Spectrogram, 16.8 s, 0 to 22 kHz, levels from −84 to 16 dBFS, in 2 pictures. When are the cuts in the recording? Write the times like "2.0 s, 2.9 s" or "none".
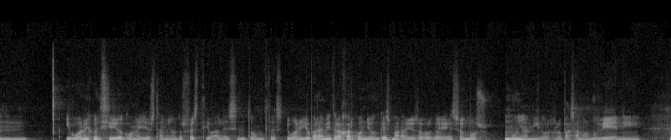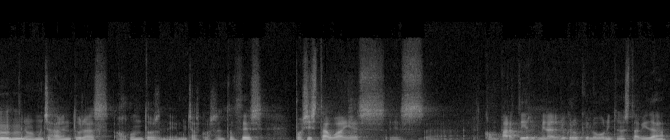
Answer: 10.3 s

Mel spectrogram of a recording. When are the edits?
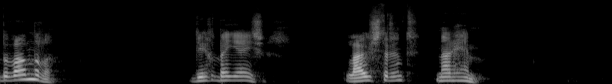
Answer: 4.3 s

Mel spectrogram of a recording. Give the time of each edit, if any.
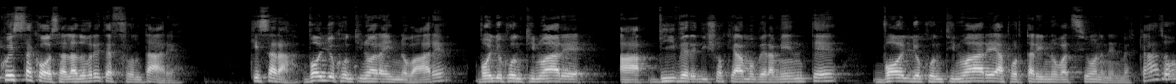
4.7 s

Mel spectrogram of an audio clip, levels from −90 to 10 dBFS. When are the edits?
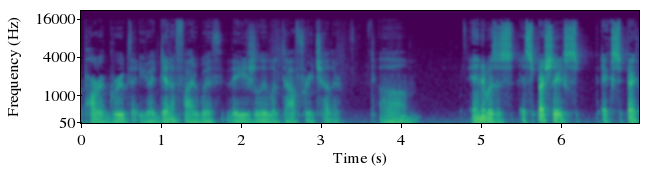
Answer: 3.7 s

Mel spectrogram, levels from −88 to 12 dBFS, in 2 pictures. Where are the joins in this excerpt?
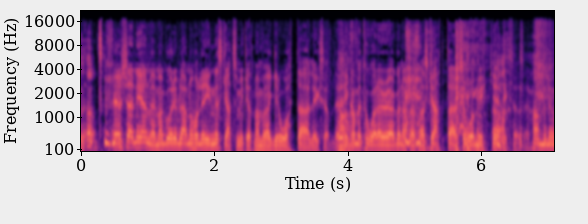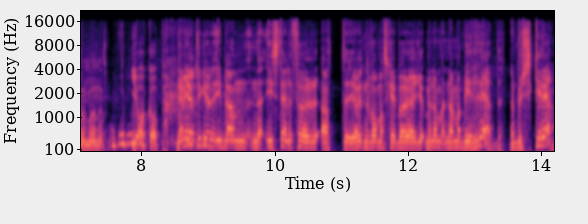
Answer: none

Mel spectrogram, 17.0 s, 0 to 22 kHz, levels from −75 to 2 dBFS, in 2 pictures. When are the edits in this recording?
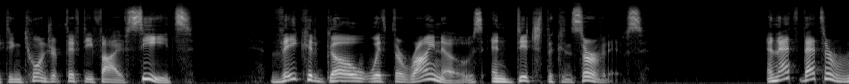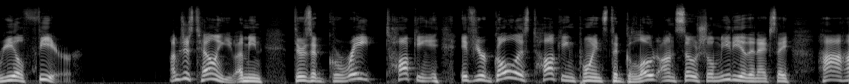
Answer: none

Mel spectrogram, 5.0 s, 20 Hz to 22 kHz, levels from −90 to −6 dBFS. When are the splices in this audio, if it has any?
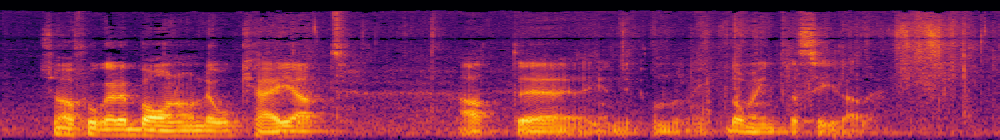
3.0 s

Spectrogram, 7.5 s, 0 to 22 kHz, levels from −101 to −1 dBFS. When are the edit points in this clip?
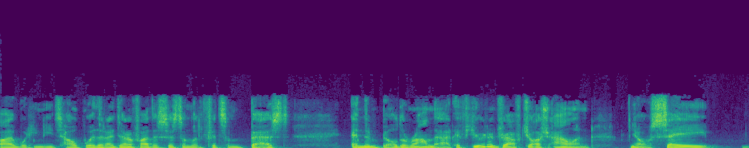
4.5 s

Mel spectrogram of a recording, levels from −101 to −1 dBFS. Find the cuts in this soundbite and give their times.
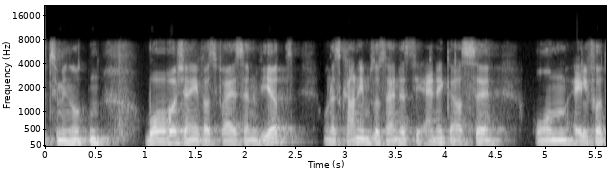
none

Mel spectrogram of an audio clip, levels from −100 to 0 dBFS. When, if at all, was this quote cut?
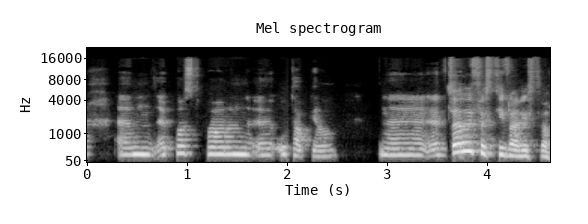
3.6 s

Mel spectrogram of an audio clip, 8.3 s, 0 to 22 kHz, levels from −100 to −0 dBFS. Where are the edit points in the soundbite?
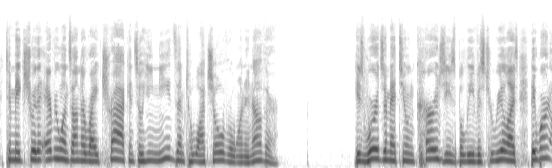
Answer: none

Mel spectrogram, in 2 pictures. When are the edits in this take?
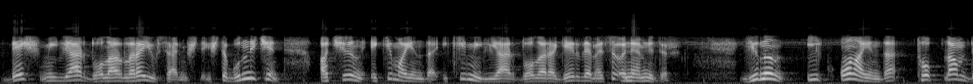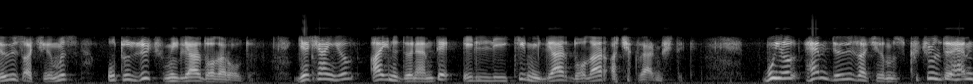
17.1 s

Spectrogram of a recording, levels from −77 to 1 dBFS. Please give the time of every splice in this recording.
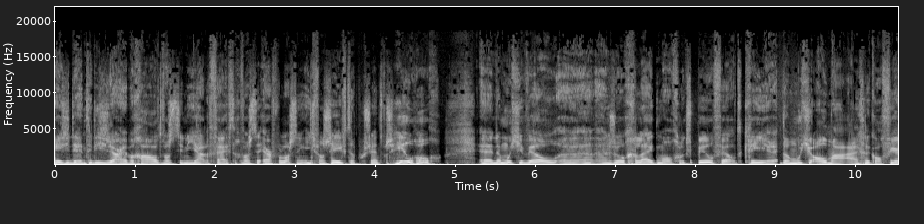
5.2 s, 9.0 s

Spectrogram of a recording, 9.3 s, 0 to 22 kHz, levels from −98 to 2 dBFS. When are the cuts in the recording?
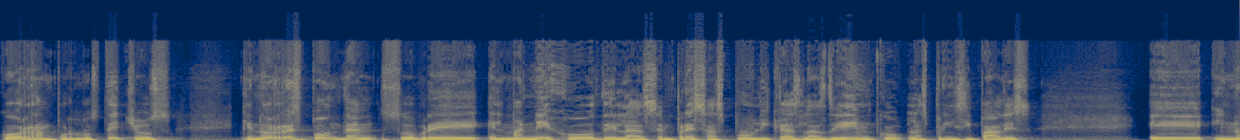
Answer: none

